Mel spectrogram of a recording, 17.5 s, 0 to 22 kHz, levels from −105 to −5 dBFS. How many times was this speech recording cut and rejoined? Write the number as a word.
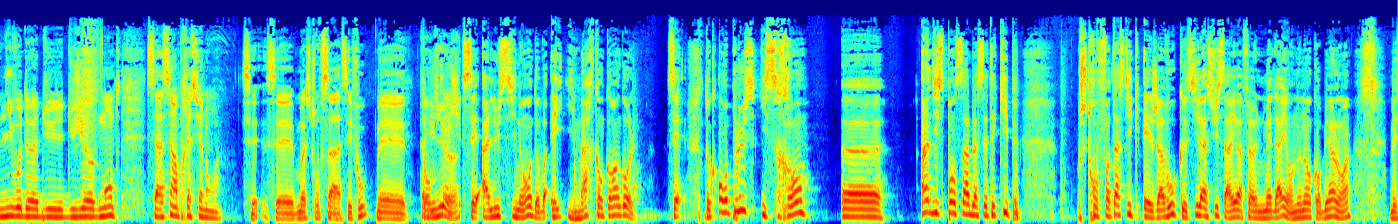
one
